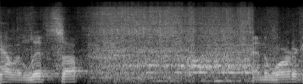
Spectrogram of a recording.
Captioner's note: toilet flushing sound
